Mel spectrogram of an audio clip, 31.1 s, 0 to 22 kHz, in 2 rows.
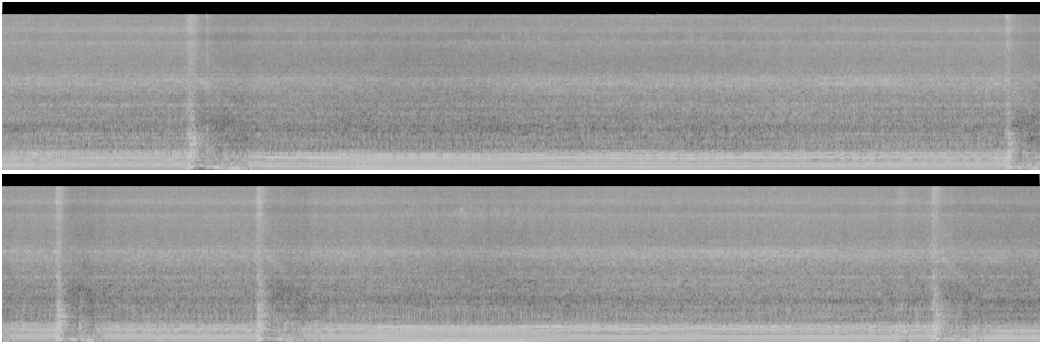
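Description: Kawasaki Z900RS inline-four with Akrapovic headers, idling steadily while warming up from a cold start. It is given five short throttle blips: one about three seconds in, three close together in the middle, and one near the end. Each blip rises quickly and drops back to idle.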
